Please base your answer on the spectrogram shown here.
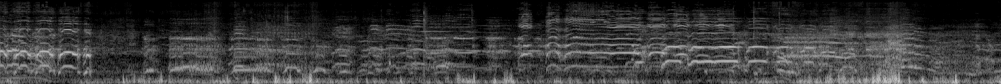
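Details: Balenggek roosters competing in a crowing contest at Danau Bawah, Solok Regency, on 6 October 2024; several wavering, multi-note crows overlap almost without pause across the ten seconds, amid dense crowd noise.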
